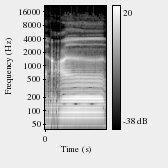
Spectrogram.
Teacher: عن نون ساکن کا یہاں باریک اخفا ہے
